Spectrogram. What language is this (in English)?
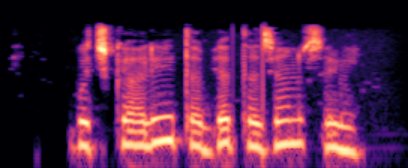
Pashto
